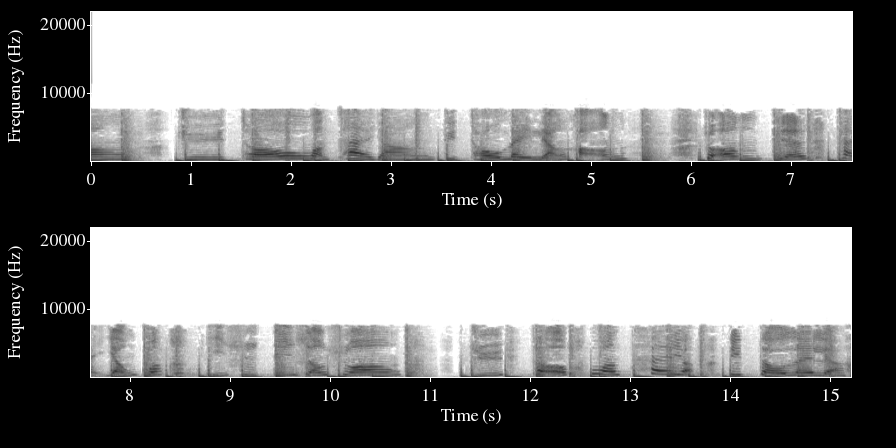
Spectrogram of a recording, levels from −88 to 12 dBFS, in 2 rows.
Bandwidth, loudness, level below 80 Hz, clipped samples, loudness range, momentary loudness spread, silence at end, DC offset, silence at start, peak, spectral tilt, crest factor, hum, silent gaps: 8 kHz; -18 LUFS; -34 dBFS; under 0.1%; 4 LU; 10 LU; 0 s; under 0.1%; 0 s; 0 dBFS; -4.5 dB/octave; 18 dB; none; none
